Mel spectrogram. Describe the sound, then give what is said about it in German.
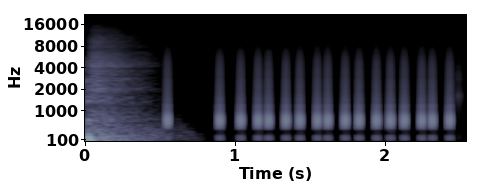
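A quick run of about fourteen short electronic beeps, input tones from a mobile phone's keypad, pulsing evenly and closely spaced after a brief burst of rustling noise at the start. “Dafür hören wir die Eingabegeräusche.”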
